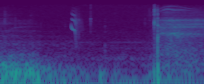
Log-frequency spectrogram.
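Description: Quiet room tone with a faint, brief squeak about three-quarters of a second in and a soft breath-like hiss near the end.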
